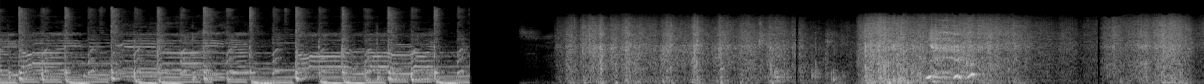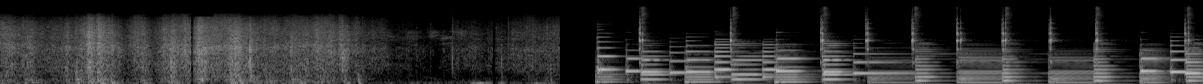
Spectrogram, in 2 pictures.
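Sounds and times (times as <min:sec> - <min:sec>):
plastic bag crinkling: 0:05.4 - 0:17.7.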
